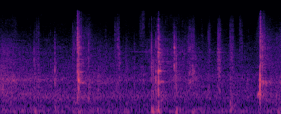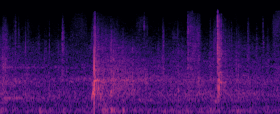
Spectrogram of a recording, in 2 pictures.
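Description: Badminton rally: rackets striking the shuttlecock back and forth, five sharp hits about a second apart.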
